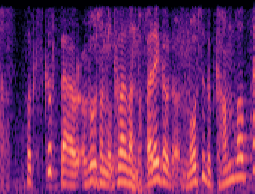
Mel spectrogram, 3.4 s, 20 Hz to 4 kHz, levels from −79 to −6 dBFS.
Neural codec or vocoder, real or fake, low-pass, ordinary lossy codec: codec, 16 kHz, 0.5 kbps, X-Codec, HuBERT features, trained on LibriSpeech; fake; 3.6 kHz; AAC, 32 kbps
